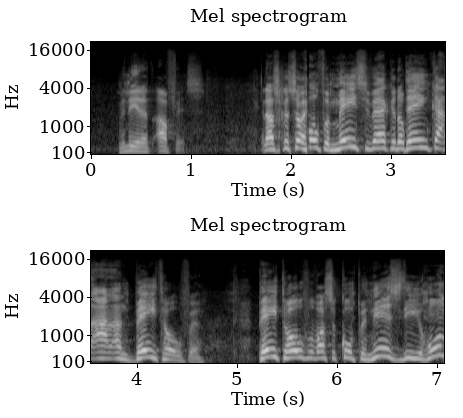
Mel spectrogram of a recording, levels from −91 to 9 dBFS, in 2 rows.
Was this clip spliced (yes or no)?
yes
